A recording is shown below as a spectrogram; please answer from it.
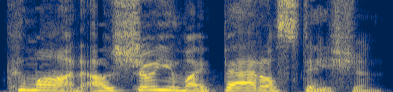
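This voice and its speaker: Guy doing a lazy awkward young tech founder in a visual novel, kinda hesitant, pitch wanders a lot, dry sound. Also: very animated, fairly quick, a bit bright, no room sound. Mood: matter-of-fact. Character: Sloth, lazy, sweet-toothed young male tech company founder. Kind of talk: visual novel character dialogue.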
